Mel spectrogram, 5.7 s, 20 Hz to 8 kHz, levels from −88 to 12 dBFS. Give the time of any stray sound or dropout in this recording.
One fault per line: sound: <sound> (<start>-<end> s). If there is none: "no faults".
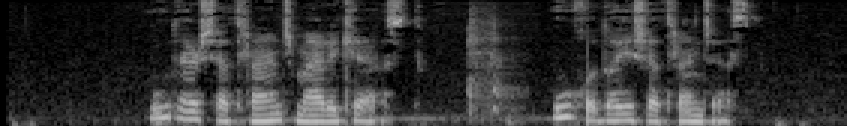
sound: cough (3.1-3.5 s)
